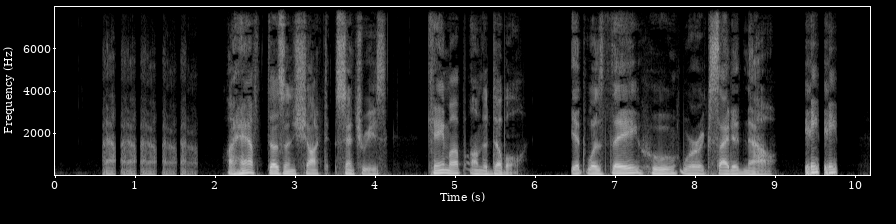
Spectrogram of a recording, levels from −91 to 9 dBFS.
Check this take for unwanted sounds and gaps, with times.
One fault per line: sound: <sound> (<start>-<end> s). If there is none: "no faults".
sound: laugh (0.6-1.8 s)
sound: laugh (9.4-9.8 s)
